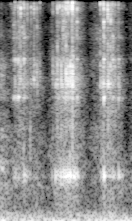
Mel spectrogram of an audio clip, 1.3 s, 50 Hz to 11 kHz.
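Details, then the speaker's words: Oil return pump, which also works as a breather, removed from a 1957 Harley-Davidson Flathead Servicar engine during teardown and turned by hand. It gives a soft, even clicking a couple of times a second with no binding; the pump turns freely. "you can hear it working. This is also a breather time system."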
